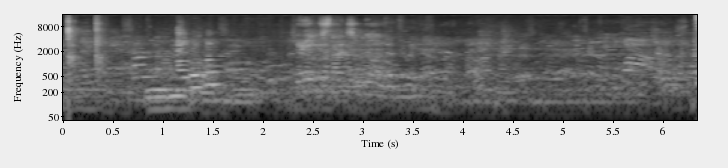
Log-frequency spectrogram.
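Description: Crowd chatter in a pub, with scattered instrument notes and a few sharp knocks from the band.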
